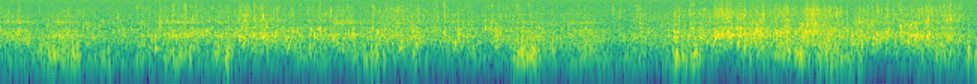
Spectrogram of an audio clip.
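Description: Faint lapping and splashing of choppy river water, with light wind on the microphone and a slightly louder slap of water about five seconds in.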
